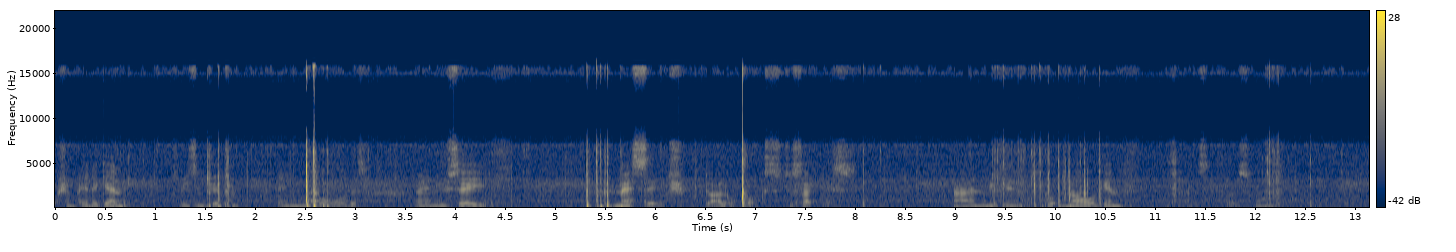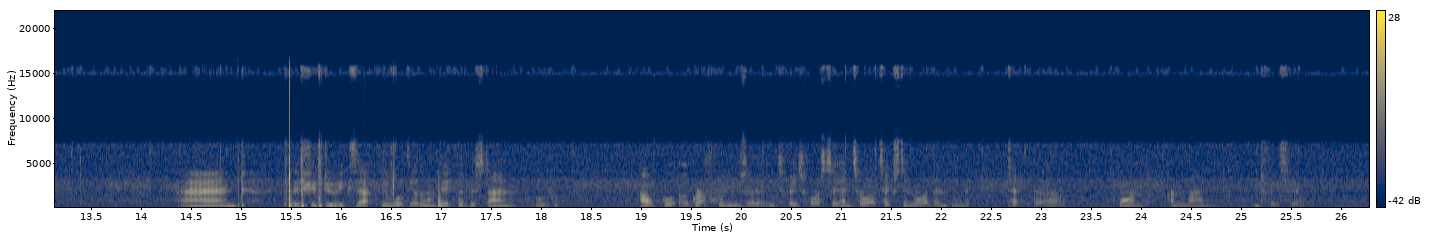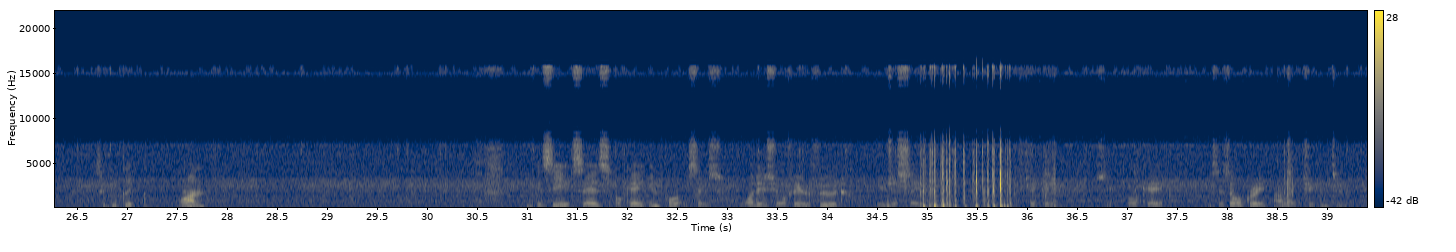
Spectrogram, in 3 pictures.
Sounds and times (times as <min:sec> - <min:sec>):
Speech: 0:00.0 - 0:04.4, 0:05.5 - 0:08.0, 0:09.0 - 0:12.3, 0:14.4 - 0:18.2, 0:19.0 - 0:25.7, 0:26.7 - 0:27.9, 0:31.0 - 0:35.2, 0:35.8 - 0:39.3.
